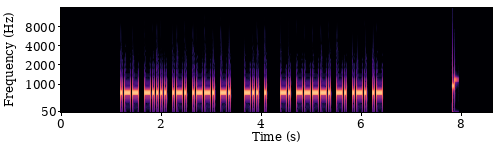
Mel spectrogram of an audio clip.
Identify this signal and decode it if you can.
Morse code, heard as a keyed tone, about 32 wpm, 700 Hz. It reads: W6RPN DE N9NRA
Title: USA Callsign DE Callsign - 5 Characters - 30wpm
